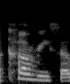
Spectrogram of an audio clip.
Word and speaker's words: Charisa: we pronounce it uh korisa like with a hard k sound okay yeah it's like the word charisma and if you notice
